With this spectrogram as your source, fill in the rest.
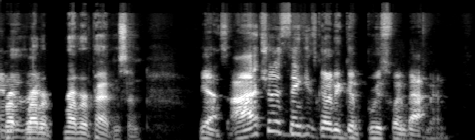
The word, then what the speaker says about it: Pattinson: Robert Pattinson.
